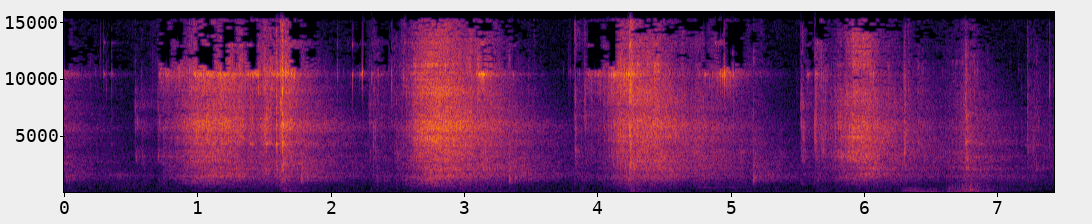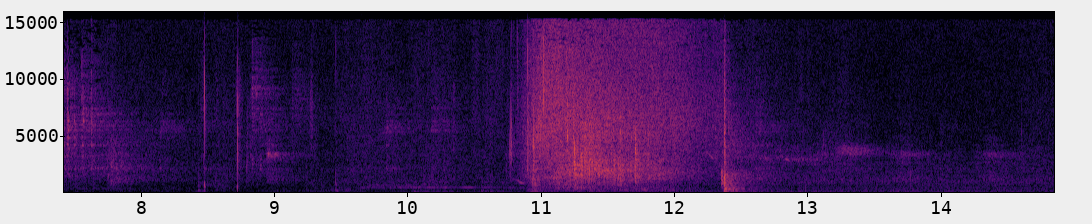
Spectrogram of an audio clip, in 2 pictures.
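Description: Metal bead chain of a roller window shade rattling through its clutch as it is pulled in several strokes, each about a second long, with a sharp click near the end.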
